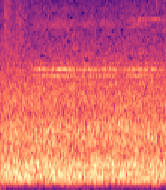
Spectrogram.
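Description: Steady background noise, an even hiss with no rhythm, and a faint, thin, high steady whine starting about half a second in.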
